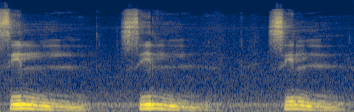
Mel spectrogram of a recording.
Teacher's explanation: Ya, tadi udah kita bahas makhrajnya ada di tepi lidah. Di tepi lidah bagian depan sampai ke muntahal hafah, kemudian ke tepi berikutnya. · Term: huruf lam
